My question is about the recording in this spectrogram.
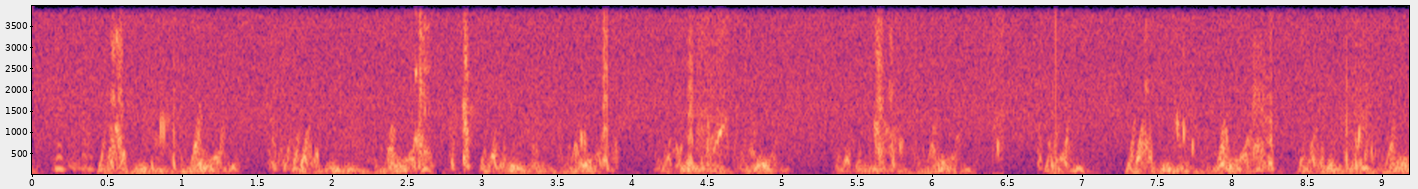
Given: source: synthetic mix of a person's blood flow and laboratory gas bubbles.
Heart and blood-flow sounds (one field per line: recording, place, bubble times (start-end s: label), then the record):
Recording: Doppler ultrasound of blood flow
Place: precordium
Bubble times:
0.12-0.43 s: bubbles
0.50-0.65 s: bubbles
0.77-0.99 s: bubbles
1.56-1.83 s: bubbles
2.52-2.68 s: bubbles
2.77-2.96 s: bubbles
3.31-3.40 s: bubbles
3.63-3.72 s: bubbles
3.77-3.92 s: bubbles
4.26-4.64 s: bubbles
5.60-5.84 s: bubbles
6.39-6.47 s: bubbles
6.69-6.85 s: bubbles
7.40-7.45 s: bubbles
7.61-7.78 s: bubbles
8.08-8.30 s: bubbles
8.72-8.96 s: bubbles
9.04-9.09 s: bubbles
From the record:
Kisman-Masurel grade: 242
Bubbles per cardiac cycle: several, 3 to 8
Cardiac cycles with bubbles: 100%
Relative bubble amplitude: moderate (0.250 to 0.450)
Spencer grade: 3 (all of the cardiac periods contain showers or single bubble signals, but not dominating or overriding the cardiac motion signals)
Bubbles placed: only in the low amplitude regions of the cardiac cycle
